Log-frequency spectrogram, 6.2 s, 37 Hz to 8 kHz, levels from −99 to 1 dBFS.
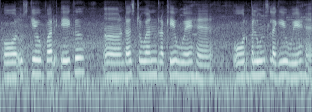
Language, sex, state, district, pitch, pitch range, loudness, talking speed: Hindi, female, Rajasthan, Jaipur, 210 Hz, 200-215 Hz, -16 LUFS, 135 wpm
